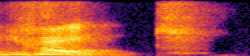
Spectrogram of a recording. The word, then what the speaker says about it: grecque: Mais se pronuncian igual, se escriben diferente, pero se pronuncian igual. Par exemple, je dis, je suis grec, ma mère est grecque.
